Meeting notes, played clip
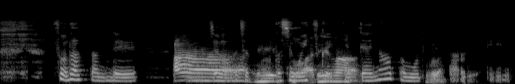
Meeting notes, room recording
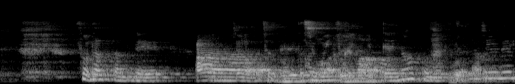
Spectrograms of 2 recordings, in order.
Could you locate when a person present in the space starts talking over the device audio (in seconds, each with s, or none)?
2.0 s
